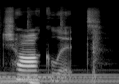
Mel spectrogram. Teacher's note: Looks like 3 syllables. Chocolate. But most Americans say it in 2. Chocolate. That middle O just disappears completely.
